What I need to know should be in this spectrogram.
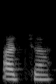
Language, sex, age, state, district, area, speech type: Bengali, female, 18-30, West Bengal, Paschim Bardhaman, urban, conversation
